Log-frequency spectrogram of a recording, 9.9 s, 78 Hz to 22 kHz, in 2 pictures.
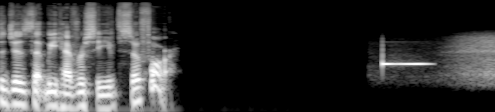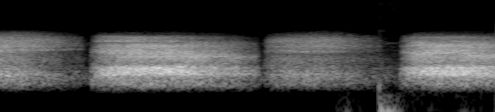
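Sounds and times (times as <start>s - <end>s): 
speech: 0.0s - 1.8s
voicemail beep: 3.8s - 4.4s.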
